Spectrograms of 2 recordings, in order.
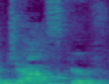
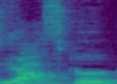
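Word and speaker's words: Jaskier: I'll tell you, since I'm a Jasker, I think it's Jasker, but it's Yasker, but I feel like it's spelled Jasker.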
